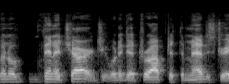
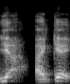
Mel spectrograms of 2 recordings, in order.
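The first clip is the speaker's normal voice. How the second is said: put-on combative, confrontational, aggressive, blunt delivery; 4 semitones higher, 3 dB louder than usual. Retelling a confrontation, quoting the other person's reply: imitating someone getting aggressive. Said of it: "immediately got all aggressive and was like".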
